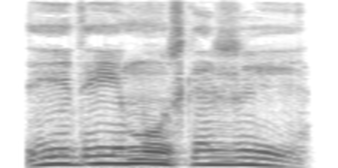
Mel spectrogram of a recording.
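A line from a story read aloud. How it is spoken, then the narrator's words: Growled. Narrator (Russian): зарычал Ворк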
